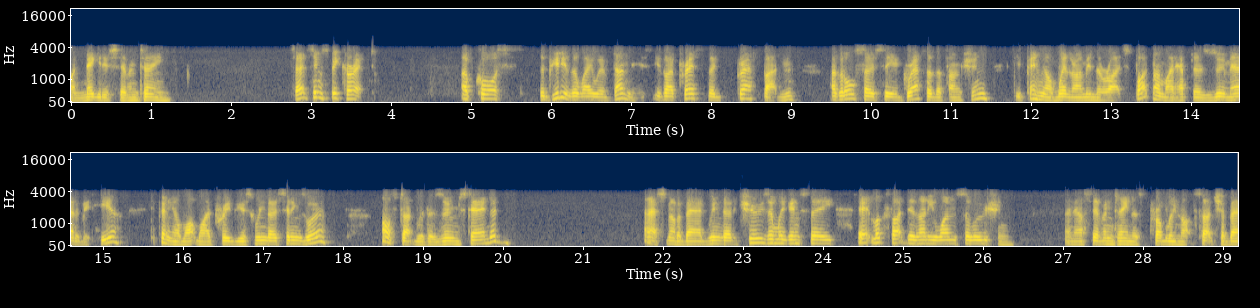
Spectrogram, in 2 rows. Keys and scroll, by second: 0.8-1.9 typing, 19.2 6.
